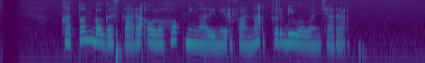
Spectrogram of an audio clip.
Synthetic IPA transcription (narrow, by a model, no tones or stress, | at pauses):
kat̪ɔnbaɡaskaɾaʔɔlɔhɔk̚niŋalinirfanaʔkɨrdiwawaɲt͡ʃaɾa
